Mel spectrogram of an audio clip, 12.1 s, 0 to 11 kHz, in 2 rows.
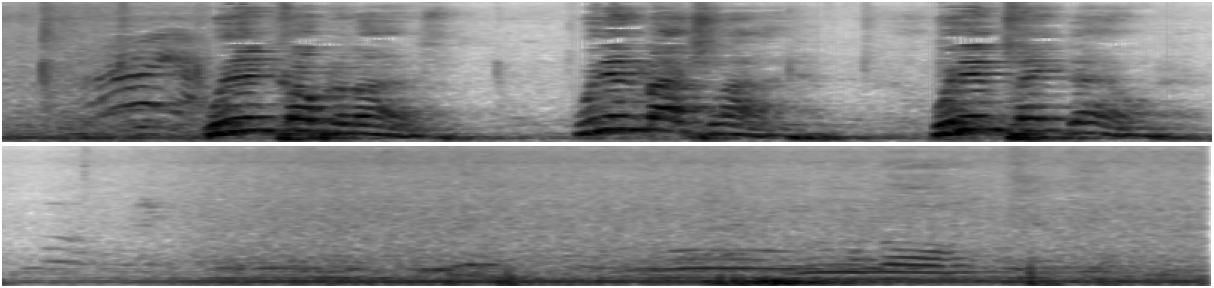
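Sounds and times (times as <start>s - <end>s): low room hum: 0.0s - 12.0s
congregation voices: 2.9s - 12.0s.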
